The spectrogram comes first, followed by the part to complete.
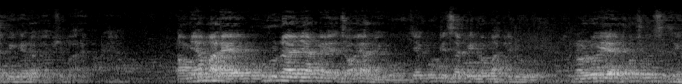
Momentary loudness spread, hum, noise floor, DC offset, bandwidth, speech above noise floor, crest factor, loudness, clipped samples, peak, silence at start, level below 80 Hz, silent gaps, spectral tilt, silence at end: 19 LU; none; -45 dBFS; under 0.1%; 16.5 kHz; 21 dB; 18 dB; -24 LUFS; under 0.1%; -6 dBFS; 0 s; -60 dBFS; none; -5 dB/octave; 0 s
